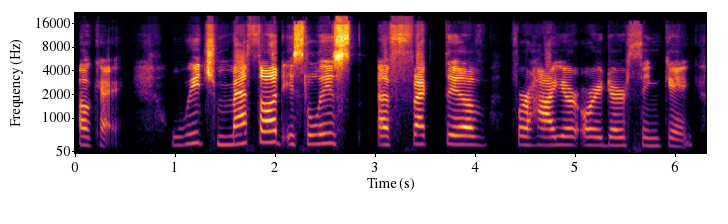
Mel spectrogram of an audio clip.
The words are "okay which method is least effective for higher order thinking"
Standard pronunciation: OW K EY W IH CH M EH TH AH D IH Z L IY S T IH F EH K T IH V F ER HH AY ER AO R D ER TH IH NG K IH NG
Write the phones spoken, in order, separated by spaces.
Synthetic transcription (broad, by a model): OW K EY W IH CH M EH TH AH D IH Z L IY S T IH F EH K T IH V F ER HH AY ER AO R D ER TH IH NG K IH NG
